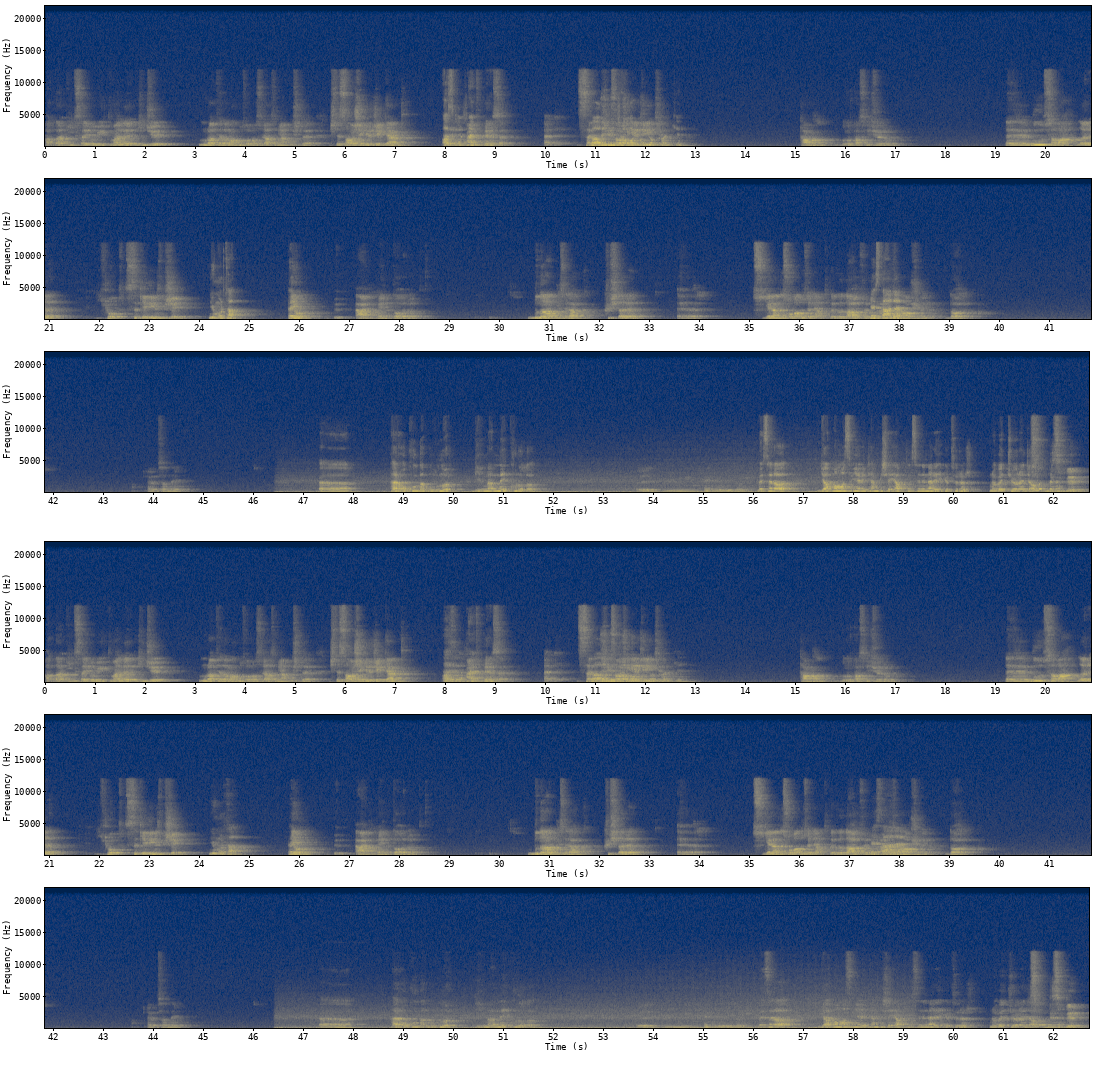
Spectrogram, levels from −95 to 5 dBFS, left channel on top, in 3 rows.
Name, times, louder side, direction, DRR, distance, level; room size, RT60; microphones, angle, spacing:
voice 1, 0.0-2.4 3.1-7.2 8.0-9.2 10.0-10.3 10.7-12.4 15.1-15.6 15.9-16.9 19.2-21.1 22.0-23.6 25.8-26.1 26.7-26.8 27.1-28.3 30.6-31.8 32.1-32.8 33.6-34.0 35.1-39.4 43.9-44.5 53.7-56.0 56.6-56.7 61.4-62.5, equal, 20° right, -5 dB, 0.7 m, -27 dB
voice 2, 7.9-8.7 10.9-12.8 24.2-24.8 25.8-26.1 37.4-38.1 47.3-48.1 48.7-50.0 50.4-51.7 56.1-56.7 57.3-60.4 60.7-62.3, left 4 dB, 60° left, 4 dB, 0.3 m, -24 dB
sound 1, 46.4-59.3, right 2 dB, 85° right, 0.4 m, -38 dB
4.1 x 2.4 x 2.8 m, 1.1 s
head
